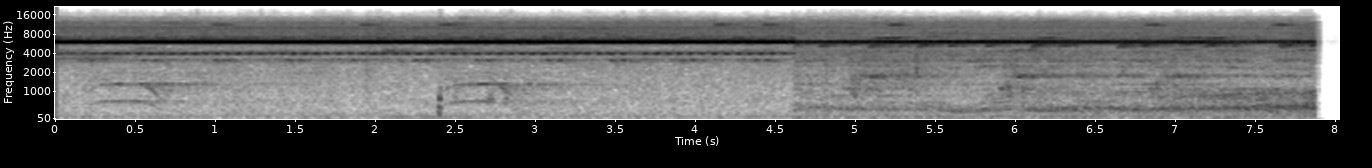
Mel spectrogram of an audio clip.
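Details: Crickets played as an example of an ecosystem's sound, each ecosystem having its own sound footprint: a steady, high, unbroken trill throughout, with a few faint short whistled bird notes early on; the level drops midway, then the sound cuts off.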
